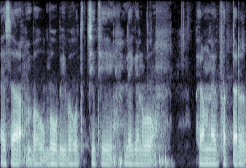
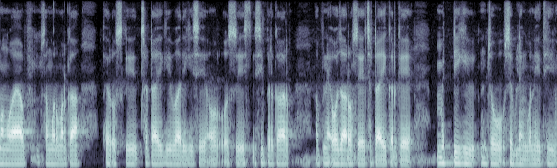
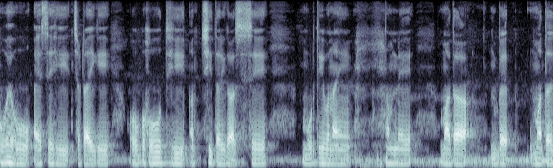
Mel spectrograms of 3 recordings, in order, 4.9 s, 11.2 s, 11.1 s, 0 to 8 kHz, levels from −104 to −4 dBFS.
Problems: constant background noise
